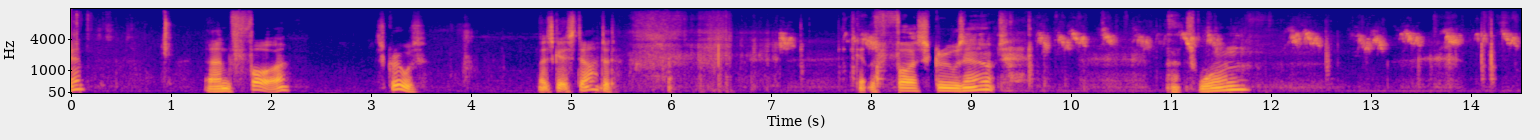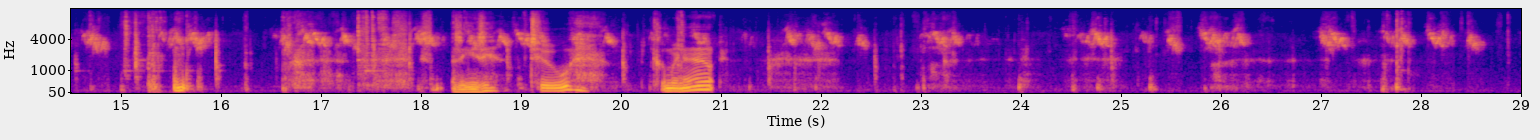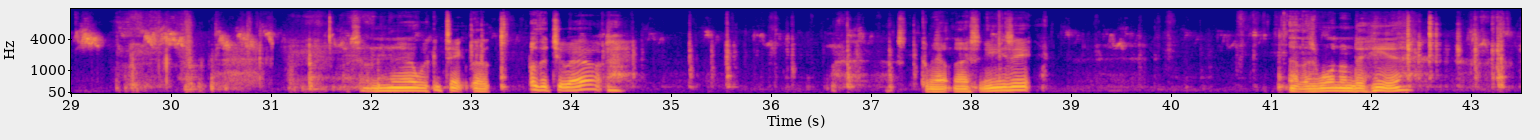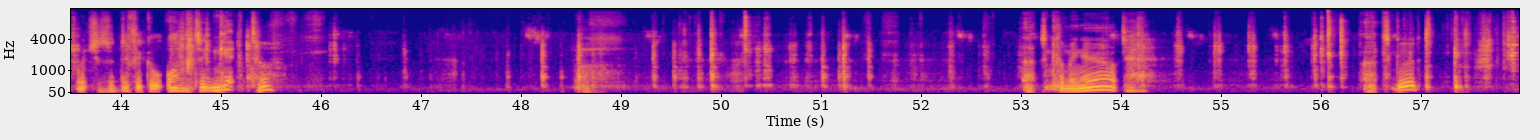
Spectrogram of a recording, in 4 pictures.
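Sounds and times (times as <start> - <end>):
bird chirping and singing: 6.9 - 57.9.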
